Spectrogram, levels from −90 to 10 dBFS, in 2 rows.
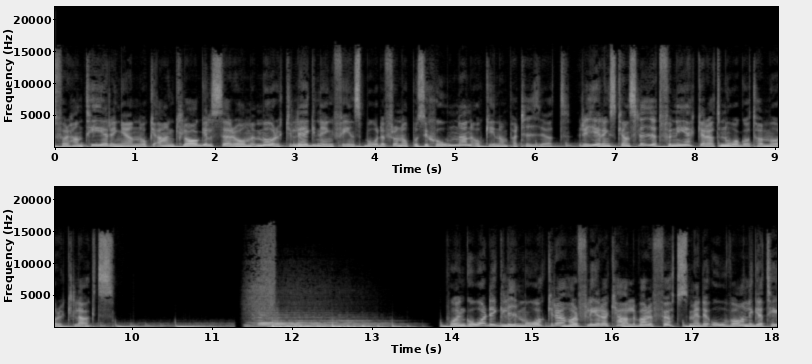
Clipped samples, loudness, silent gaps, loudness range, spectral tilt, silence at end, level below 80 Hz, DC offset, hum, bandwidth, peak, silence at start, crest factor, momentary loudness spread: under 0.1%; -22 LUFS; 11.29-11.34 s, 13.77-13.84 s; 4 LU; -5.5 dB/octave; 0 s; -30 dBFS; under 0.1%; none; 16 kHz; -8 dBFS; 0 s; 14 dB; 10 LU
